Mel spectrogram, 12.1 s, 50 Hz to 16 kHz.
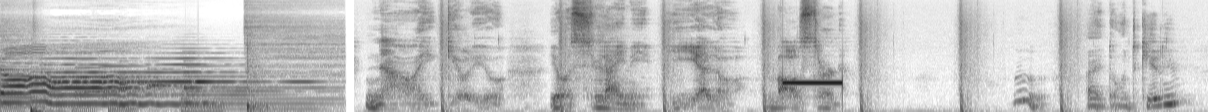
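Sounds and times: censor bleep: 7.8 - 8.4
sharp thwacks: 9.6 - 9.9, 10.6 - 10.9.

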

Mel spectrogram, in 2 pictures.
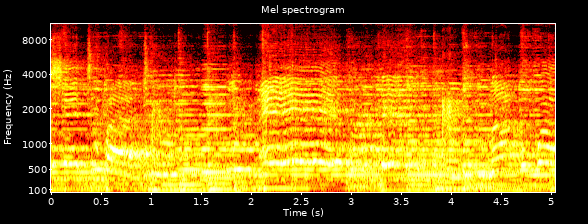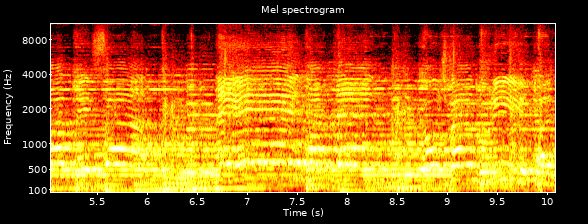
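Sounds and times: fiddle with sliding notes: 0.0 - 10.0
strummed acoustic guitar: 0.0 - 10.0
button accordion: 0.2 - 10.0.

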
